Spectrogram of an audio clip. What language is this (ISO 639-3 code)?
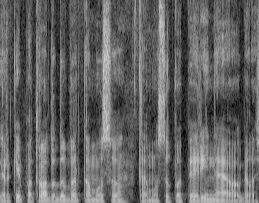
lit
